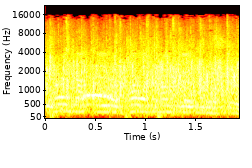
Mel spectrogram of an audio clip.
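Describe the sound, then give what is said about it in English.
An audience applauds the guests steadily, a dense wash of clapping that holds at an even level throughout, with a voice faintly audible over the applause. “Well, please give a round of applause to our guests.”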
